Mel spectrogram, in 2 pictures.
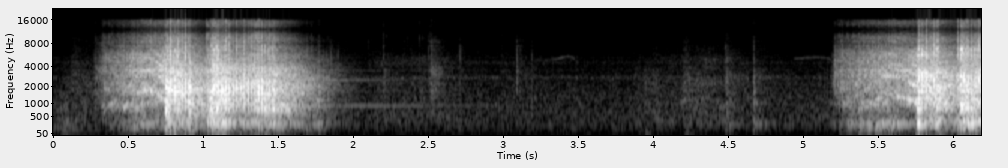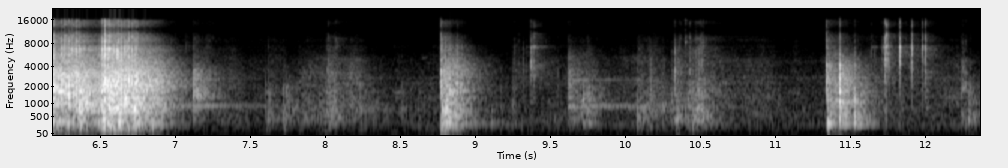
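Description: Cordless impact driver driving screws into the folded aluminium composite panel corner: two bursts of about a second and a half each, the second starting about five seconds in. Small clicks and knocks from handling near the end.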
